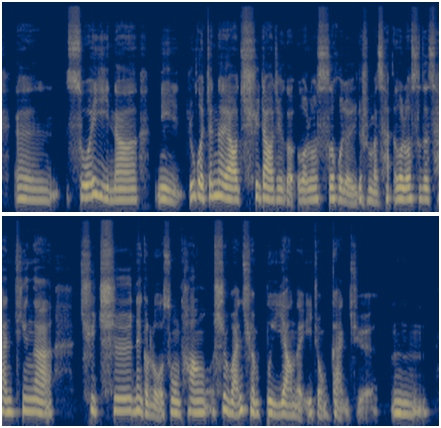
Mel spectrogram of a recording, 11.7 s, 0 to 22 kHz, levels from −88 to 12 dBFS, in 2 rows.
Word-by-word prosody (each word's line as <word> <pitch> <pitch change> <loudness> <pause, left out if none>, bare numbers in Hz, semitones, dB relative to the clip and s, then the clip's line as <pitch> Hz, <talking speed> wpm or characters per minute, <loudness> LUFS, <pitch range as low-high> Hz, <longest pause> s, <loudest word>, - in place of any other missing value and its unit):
嗯， 175 +3 -3
所 205 +1 +2
以 225 -7 +3
呢， 165 +1 +1 0.2
你 180 +6 -1
如 210 - 0
果 225 -3 +5
真 215 +4 0
的 225 -2 +4
要 175 -2 +7
去 200 +4 -3
到 185 -3 +5
这 170 0 -2
个 150 - -1
俄 160 0 -1
罗 175 +2 0
斯 185 0 0
或 180 -2 -1
者 145 - -1
一 120 - -4
个 175 - -4
什 170 - -8
么 140 - -2
餐 135 - -5
俄 180 +1 +5
罗 180 +1 +5
斯 185 -1 -4
的 175 - 0
餐 195 +3 0
厅 200 +1 -1
啊， 175 -3 +3 0.4
去 220 - -3
吃 210 +1 +1
那 210 +1 +1
个 175 -2 0
罗 145 -4 -2
宋 185 +1 0
汤 185 +1 0
是 225 +5 +1
完 195 +2 +2
全 210 -6 -1
不 185 +2 0
一 160 -3 -1
样 160 -3 +2
的 - - -3
一 175 - -4
种 185 - -7
感 - - -5
觉， 200 - -13 0.2
嗯。 180 +3 -2
185 Hz, 255 characters per minute, -24 LUFS, 170-200 Hz, 0.4 s, 要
